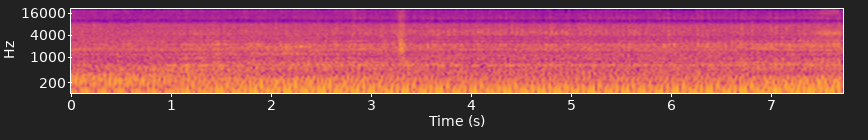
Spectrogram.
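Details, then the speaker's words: Mercedes E63 AMG V8 at idle after startup, winter, diagnosing bank 1 misfires and limp mode: ran a little rough for a second, then steady, even burble with no stumble or knock; normal idle. "Ran a little rough for a second there. Other than that, sounds normal, but that's nothing new either."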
